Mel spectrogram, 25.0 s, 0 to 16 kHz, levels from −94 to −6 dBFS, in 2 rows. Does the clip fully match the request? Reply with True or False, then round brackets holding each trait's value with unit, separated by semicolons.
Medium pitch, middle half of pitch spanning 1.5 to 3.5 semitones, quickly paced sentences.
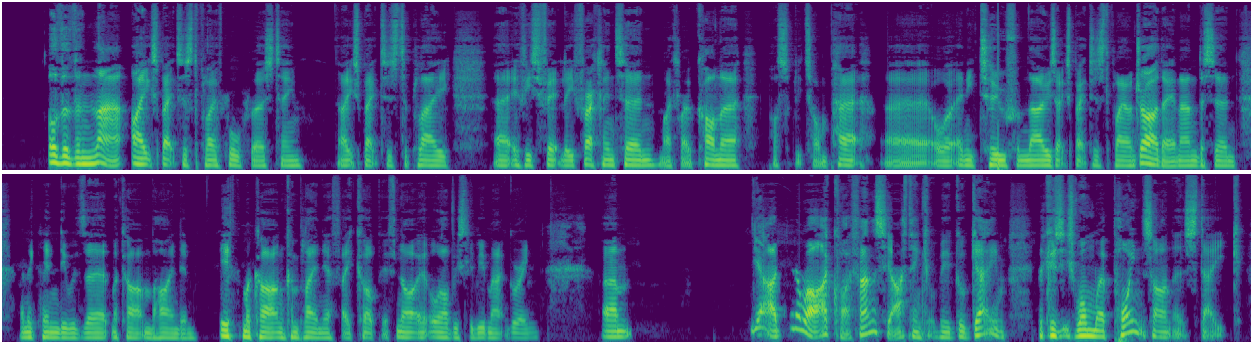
False (110 Hz; 3.1 semitones; 220 wpm)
